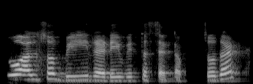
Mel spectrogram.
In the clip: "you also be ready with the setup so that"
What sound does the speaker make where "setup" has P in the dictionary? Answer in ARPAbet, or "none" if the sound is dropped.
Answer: P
